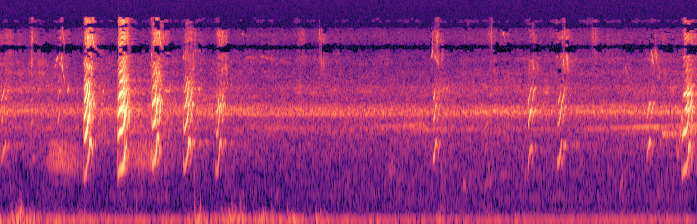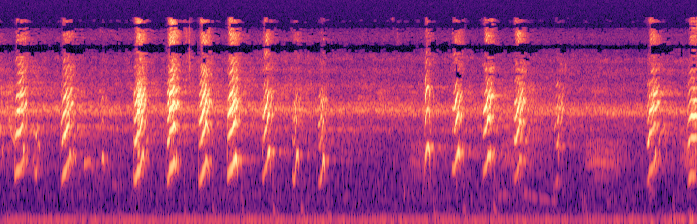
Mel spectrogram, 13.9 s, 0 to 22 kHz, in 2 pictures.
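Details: Samoyed puppy Lucky, 64 days old and on its third day at a new home in Niseko, Hokkaido, Japan, escaping in the garden corner on 3 June 2021; short high yelping whimpers come in quick bursts, about three per second, over a steady high hum.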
